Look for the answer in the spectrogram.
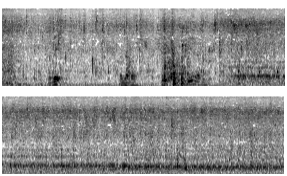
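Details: Sanyo washing machine after repair of a fault where it filled then leaked water out: even steady rush of water into the tub, no dripping, knocking or valve chatter; filling normally.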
